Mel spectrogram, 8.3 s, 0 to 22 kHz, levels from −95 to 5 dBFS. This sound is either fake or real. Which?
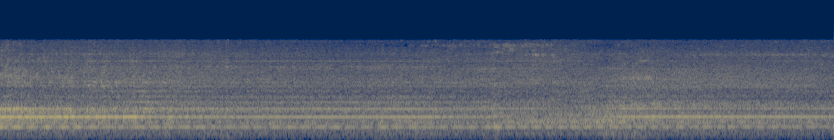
real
